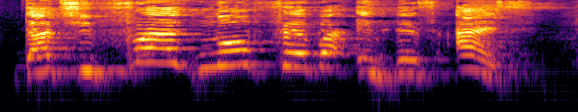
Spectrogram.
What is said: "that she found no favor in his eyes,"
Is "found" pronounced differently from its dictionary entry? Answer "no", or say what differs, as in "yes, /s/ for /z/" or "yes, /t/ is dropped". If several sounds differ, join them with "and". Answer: yes, /n/ is dropped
